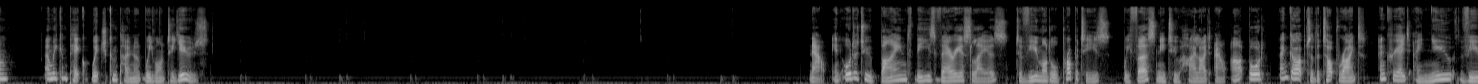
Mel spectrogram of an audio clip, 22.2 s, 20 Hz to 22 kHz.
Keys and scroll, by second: 2.3 Return, 5.1 Return, 7.5 Return, 10.8 Return.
